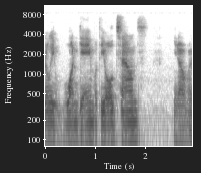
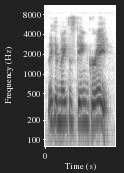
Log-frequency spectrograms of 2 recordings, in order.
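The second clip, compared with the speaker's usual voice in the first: heated rant; 9 semitones higher than usual. Real, not acted. Ranting about Valve.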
